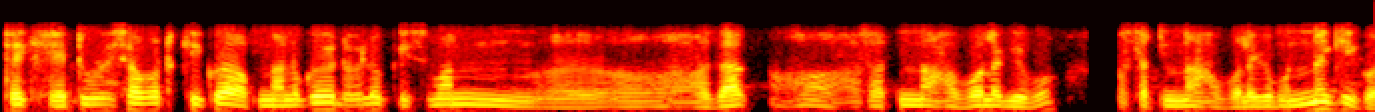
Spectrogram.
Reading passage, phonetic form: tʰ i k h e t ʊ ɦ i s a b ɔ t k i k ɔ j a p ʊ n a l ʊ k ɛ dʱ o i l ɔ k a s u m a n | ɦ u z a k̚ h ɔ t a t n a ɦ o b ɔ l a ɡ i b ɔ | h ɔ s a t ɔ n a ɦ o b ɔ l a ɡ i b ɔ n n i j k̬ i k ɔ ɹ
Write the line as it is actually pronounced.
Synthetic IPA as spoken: tʰ i k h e t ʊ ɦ i s a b ɔ t k i k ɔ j a p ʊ n a l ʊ k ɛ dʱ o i l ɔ k i s u m a n | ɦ ɔ z a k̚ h ɔ s a t n a ɦ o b ɔ l a ɡ i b ɔ | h ɔ s a t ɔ n a ɦ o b ɔ l a ɡ i b ɔ n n a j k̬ i k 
